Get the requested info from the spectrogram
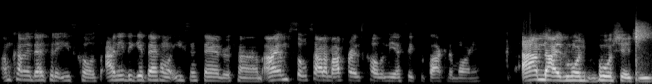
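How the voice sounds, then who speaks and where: Talking at a very fast pace in a Baltimore accent, a woman has an animated tone, medium pitch and ordinary pitch variation. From West Baltimore, Maryland. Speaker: personal finance livestreamer. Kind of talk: casual livestream chat. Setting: live stream.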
